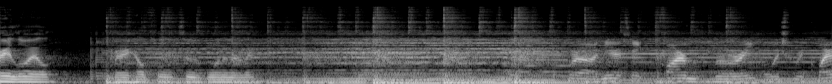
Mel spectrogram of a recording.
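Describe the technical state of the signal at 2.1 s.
At 2.1 s, as everywhere else in the clip, the sound carries channel delay (comb filtering). One channel arrives a little under a millisecond late, and when the two are summed to mono, shared content cancels at regularly spaced frequencies, the first near 700 Hz. The result is a hollow, phasey colour. A spectrogram would show fixed dark horizontal bands at evenly spaced intervals up the spectrum. The waveform itself would look unremarkable.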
